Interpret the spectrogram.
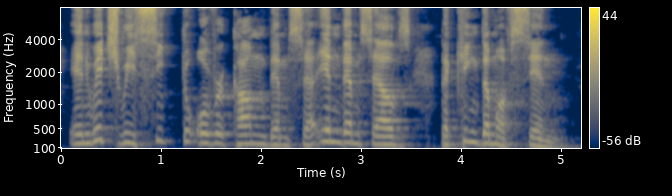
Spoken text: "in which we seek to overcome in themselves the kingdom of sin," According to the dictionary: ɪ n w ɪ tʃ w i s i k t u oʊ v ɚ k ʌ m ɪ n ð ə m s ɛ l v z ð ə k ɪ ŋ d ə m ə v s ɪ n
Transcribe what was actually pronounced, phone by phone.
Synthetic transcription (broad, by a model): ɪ n w ɪ tʃ w i s i k t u oʊ v ɚ k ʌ m ɪ n ð ə m s ɛ l v z ð ə k ɪ ŋ d ə m ə v s ɪ n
